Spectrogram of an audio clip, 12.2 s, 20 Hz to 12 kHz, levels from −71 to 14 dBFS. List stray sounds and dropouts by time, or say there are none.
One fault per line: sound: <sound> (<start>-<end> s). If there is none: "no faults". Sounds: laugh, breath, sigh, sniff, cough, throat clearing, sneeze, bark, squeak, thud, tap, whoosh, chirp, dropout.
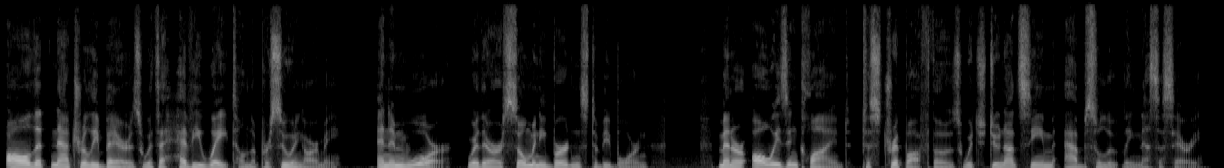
no faults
